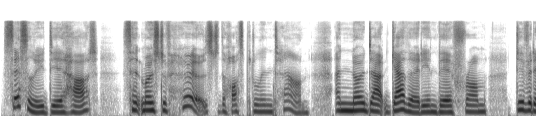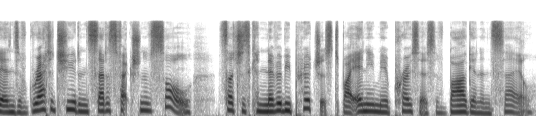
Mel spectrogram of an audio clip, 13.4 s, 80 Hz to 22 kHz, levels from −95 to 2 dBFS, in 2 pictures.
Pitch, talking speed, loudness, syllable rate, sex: 195 Hz, 175 wpm, -19 LUFS, 5.2 syllables/s, female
